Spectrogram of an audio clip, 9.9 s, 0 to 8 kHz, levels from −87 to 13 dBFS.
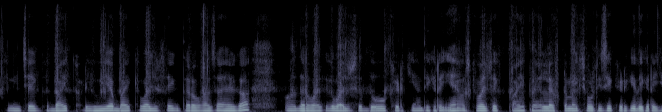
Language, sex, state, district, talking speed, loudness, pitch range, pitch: Hindi, male, Uttarakhand, Tehri Garhwal, 230 wpm, -33 LUFS, 130-140 Hz, 135 Hz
